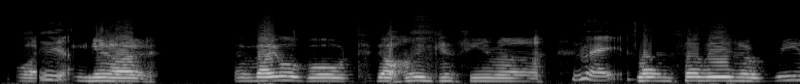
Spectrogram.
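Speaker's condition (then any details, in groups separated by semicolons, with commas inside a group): Cerebral palsy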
